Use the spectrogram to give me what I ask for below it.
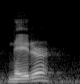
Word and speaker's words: nadir: The nadir? How do you pronounce that? – Nader? – Like Ralph? – Except it's an IR. – Say it again? – N-A-D-I-R.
